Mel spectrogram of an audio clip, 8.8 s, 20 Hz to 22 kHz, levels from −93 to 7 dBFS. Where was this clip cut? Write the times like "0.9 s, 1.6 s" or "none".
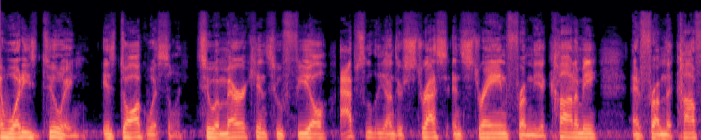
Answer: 4.2 s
